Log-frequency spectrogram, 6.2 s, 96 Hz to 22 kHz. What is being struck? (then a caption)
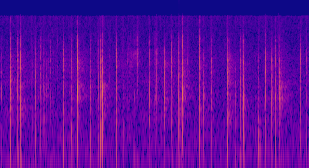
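Small plastic box wrapped in cellophane. Long pink nails tap and scratch a small, hollow, clear plastic false eyelash box wrapped in cellophane while it is held in both hands. Some 27 sharp, dry clicks land in an uneven patter, mixed with faint crinkly scratching of the wrap. Each tap is bright, thin and dies away almost at once.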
